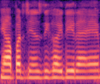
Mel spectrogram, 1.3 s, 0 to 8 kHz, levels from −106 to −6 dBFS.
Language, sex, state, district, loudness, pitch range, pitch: Hindi, female, Bihar, Araria, -24 LUFS, 235-245 Hz, 240 Hz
